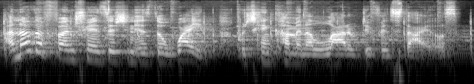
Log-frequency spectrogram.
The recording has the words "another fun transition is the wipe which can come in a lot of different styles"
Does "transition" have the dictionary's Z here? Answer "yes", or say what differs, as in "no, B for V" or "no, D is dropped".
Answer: yes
